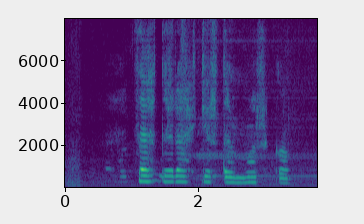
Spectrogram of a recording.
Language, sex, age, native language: Icelandic, female, 8, Icelandic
